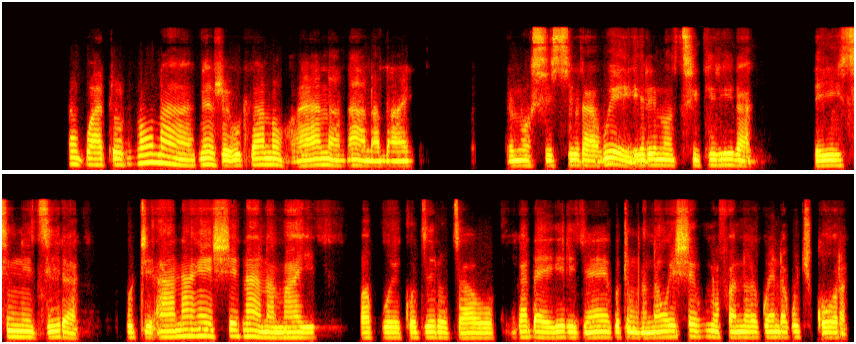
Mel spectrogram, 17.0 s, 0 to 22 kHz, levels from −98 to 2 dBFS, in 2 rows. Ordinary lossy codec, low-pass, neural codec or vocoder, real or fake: Opus, 16 kbps; 10.8 kHz; none; real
